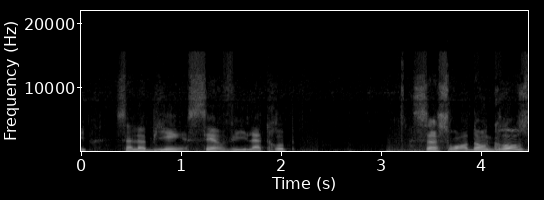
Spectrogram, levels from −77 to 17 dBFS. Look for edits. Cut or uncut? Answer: uncut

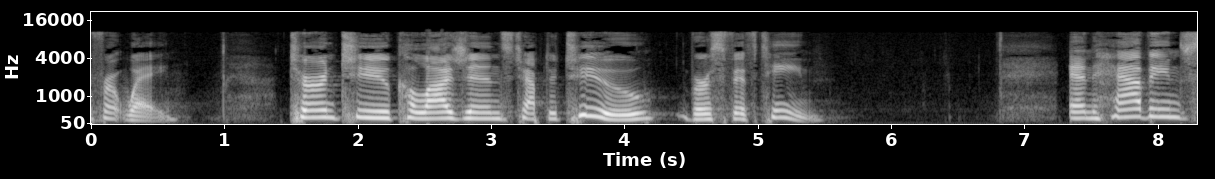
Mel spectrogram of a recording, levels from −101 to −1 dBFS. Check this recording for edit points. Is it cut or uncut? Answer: uncut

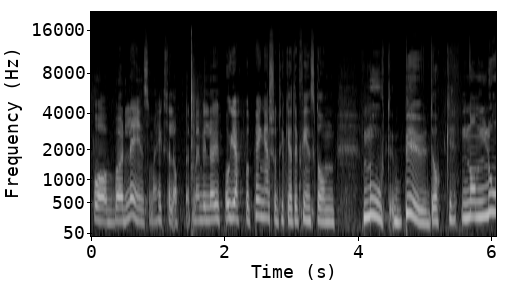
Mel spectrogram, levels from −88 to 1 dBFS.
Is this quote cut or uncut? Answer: cut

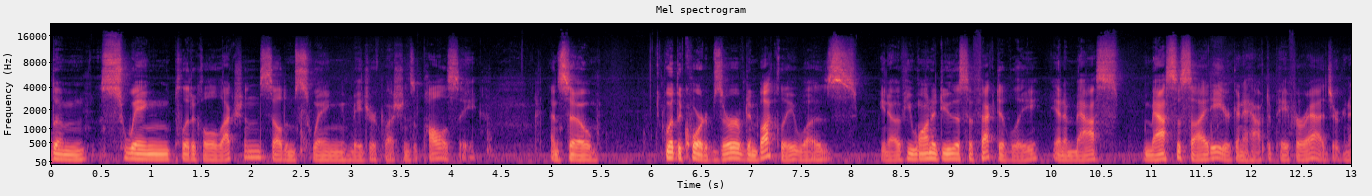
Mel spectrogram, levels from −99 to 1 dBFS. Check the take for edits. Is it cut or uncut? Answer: uncut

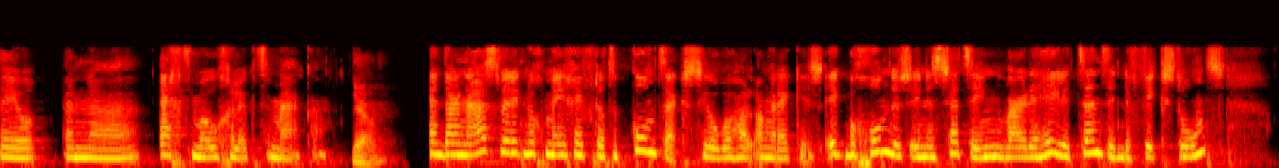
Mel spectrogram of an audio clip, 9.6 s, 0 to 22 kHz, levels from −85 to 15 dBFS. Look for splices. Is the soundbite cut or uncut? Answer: uncut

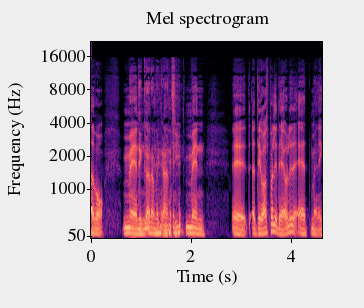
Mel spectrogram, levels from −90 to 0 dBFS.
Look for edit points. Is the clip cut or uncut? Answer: uncut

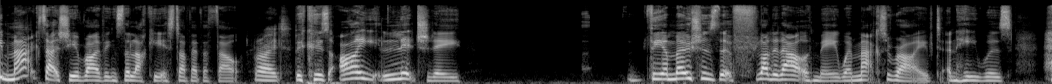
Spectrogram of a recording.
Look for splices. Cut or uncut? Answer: uncut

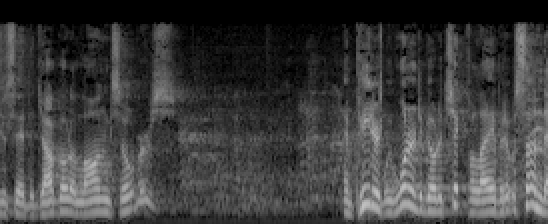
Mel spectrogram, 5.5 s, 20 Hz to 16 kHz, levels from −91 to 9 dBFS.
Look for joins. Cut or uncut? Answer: cut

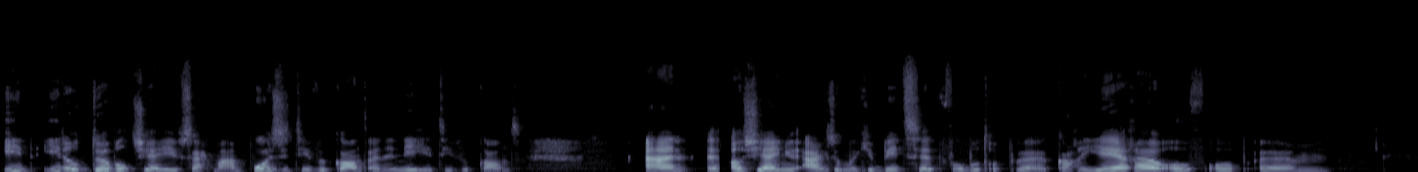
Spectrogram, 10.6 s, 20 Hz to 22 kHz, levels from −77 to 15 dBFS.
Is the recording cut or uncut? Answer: cut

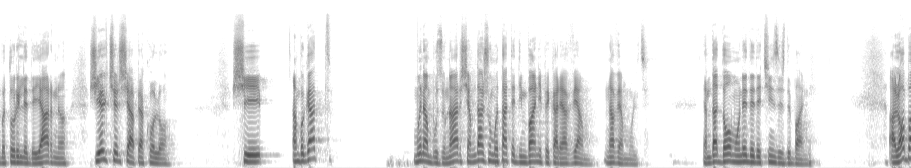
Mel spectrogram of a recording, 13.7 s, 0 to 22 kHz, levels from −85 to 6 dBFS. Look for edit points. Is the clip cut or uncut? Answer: uncut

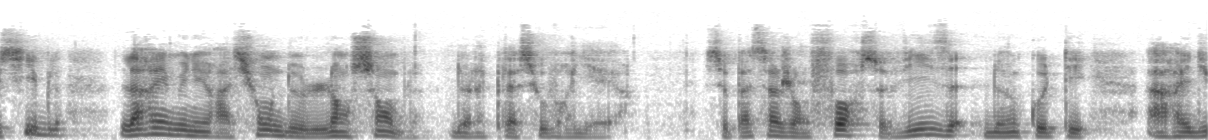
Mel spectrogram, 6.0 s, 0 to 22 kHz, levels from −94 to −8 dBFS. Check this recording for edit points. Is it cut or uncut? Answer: uncut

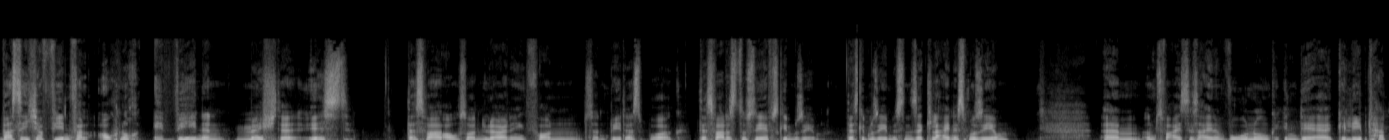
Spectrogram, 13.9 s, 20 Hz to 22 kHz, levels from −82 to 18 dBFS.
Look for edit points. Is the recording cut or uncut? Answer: cut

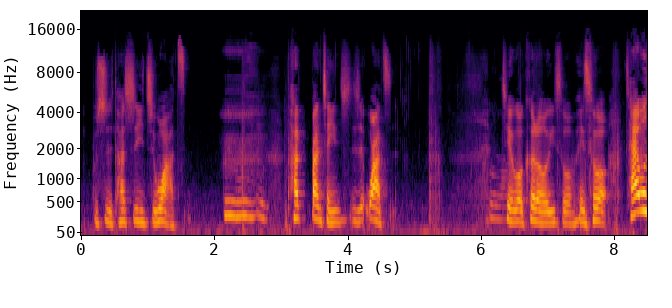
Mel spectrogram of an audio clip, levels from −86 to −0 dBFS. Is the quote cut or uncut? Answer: cut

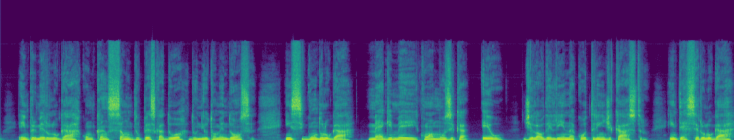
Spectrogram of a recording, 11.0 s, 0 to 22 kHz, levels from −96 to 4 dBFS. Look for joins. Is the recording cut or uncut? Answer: uncut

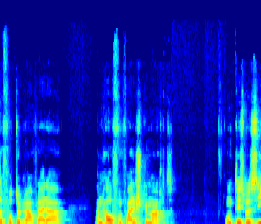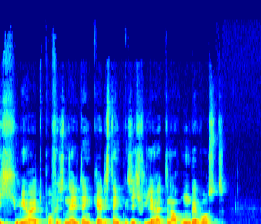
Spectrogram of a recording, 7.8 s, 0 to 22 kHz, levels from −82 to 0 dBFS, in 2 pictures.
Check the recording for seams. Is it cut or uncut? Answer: uncut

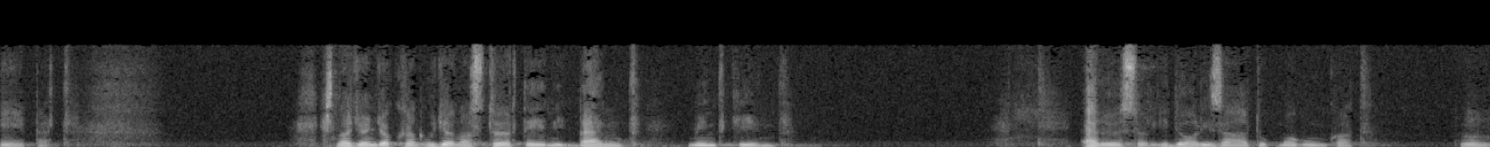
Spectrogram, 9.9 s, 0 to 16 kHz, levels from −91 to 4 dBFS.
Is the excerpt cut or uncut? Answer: uncut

